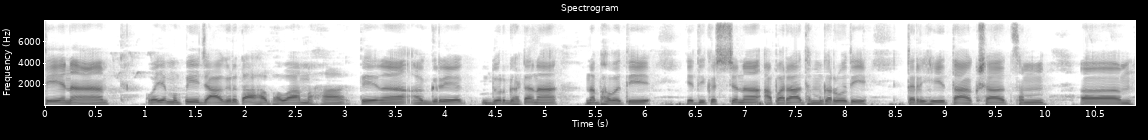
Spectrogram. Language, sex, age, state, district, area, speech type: Sanskrit, male, 18-30, Karnataka, Bagalkot, rural, spontaneous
